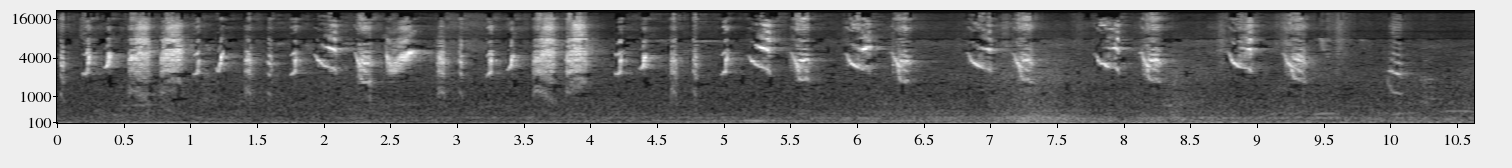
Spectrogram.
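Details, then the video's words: Long-tailed shrike singing an erratic, varied medley: busy stream of sharp chirps, squeaks and slurred whistles, continuous for ten seconds over a loud low droning background. "burung cendet materi melimpah gaya urakan alias gak karuan"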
